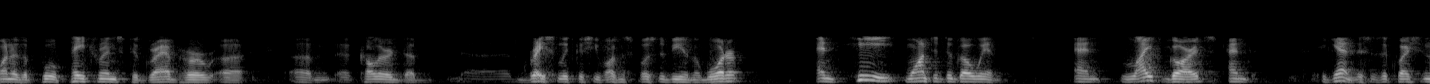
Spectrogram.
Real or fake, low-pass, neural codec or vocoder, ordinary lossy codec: real; 3.6 kHz; none; MP3, 24 kbps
